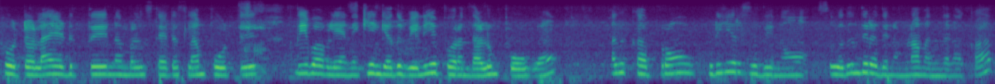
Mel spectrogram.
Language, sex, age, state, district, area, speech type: Tamil, female, 18-30, Tamil Nadu, Mayiladuthurai, rural, spontaneous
